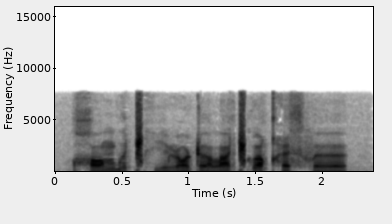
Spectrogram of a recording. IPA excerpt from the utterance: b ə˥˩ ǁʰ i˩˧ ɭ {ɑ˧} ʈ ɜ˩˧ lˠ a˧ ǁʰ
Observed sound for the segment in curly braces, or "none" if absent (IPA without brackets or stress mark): ɔ˧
